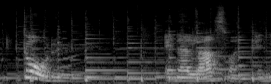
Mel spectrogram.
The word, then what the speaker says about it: toru: It starts with the sound ta, tō, tōru.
